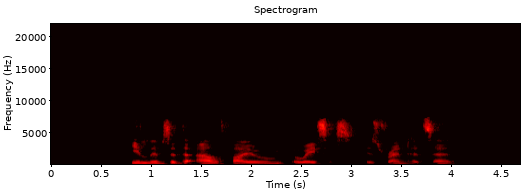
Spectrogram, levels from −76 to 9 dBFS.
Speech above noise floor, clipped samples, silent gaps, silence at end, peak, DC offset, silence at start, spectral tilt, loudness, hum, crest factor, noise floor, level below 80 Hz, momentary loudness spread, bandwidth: 39 dB; under 0.1%; none; 0.65 s; -28 dBFS; under 0.1%; 0.8 s; -2 dB/octave; -49 LUFS; none; 22 dB; -89 dBFS; under -90 dBFS; 12 LU; 8 kHz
